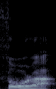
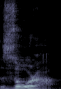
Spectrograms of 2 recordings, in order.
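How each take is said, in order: First: The word begins with a th sound. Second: The word begins with an s sound. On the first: "as it's pronounced in Castilian" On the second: "I have the privilege of being able to pronounce it Zora because my parents are Mexican"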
